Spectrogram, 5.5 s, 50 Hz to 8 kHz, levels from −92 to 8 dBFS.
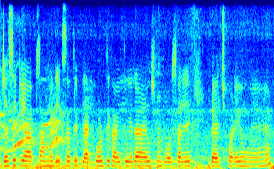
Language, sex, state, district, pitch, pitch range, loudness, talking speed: Hindi, female, Chandigarh, Chandigarh, 215 Hz, 205-220 Hz, -15 LUFS, 195 wpm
